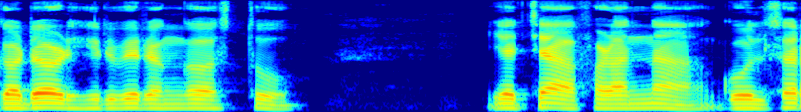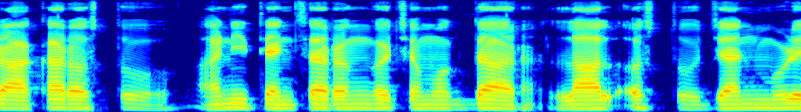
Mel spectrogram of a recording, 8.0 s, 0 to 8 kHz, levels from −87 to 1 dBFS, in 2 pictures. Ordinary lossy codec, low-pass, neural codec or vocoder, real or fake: none; none; none; real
